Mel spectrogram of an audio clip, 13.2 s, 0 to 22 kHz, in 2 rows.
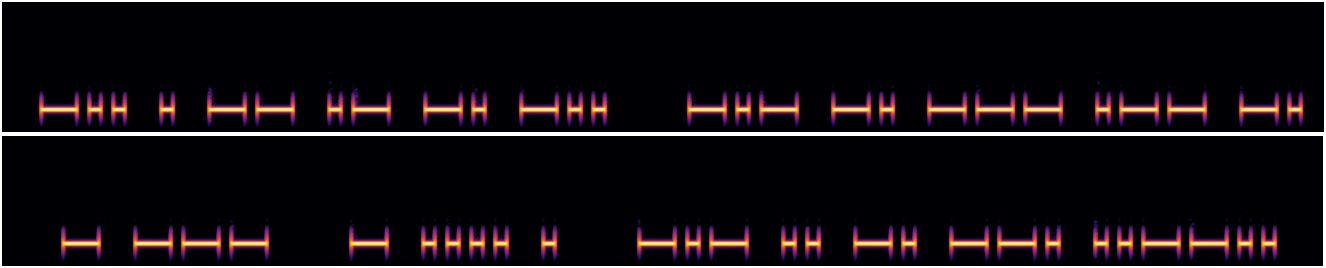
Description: Morse code, heard as a keyed tone, about 21 wpm, 700 Hz. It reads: DEMAND KNOWN TO THE KING?
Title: Sentences from Top 1000 Words - Review Part 4 - 20wpm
